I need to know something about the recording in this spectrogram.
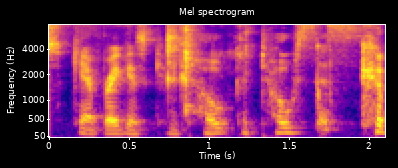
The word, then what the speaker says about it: ketosis: Can't break histo ketosis. Kattosis. Ktosis. It's actually pronunciate ketosis.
